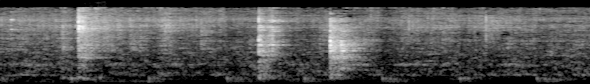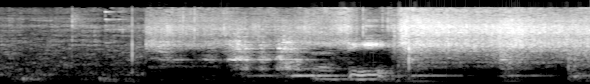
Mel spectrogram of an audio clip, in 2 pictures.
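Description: Black chickpea adai dosa batter cooks on a hot pan with a soft, continuous sizzle, broken by a few light clinks of utensils before the frying grows louder and brighter toward the end.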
